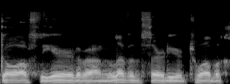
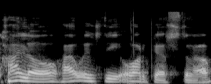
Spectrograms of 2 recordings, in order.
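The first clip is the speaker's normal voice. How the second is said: heavy put-on Hungarian accent, pitched up; 6 semitones higher than usual. Imitating the speaker's mother asking about the orchestra: imitating thick hungarian accent. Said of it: "She spoke with a thick Hungarian accent".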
